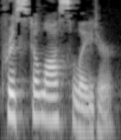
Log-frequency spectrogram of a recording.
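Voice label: "Crystal Oscillator", English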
